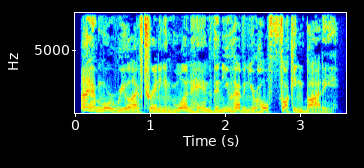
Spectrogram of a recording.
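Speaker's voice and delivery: high and loud, in his face; furious teen getting in Rip's face; angry teen. A narrator's reading. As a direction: shove the words at him hotly. Boston gets in his face.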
